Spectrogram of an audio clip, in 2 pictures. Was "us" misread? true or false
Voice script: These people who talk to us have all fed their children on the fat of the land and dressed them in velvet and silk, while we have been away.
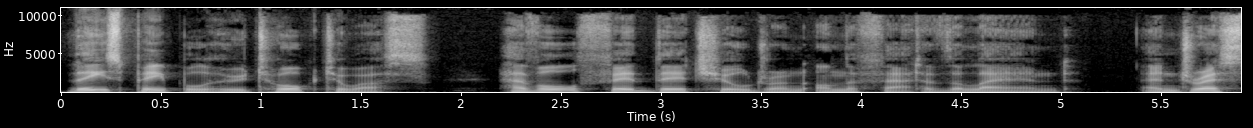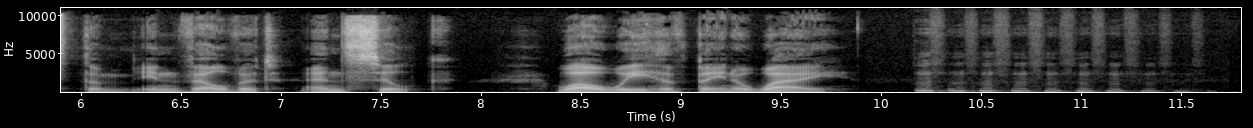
false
